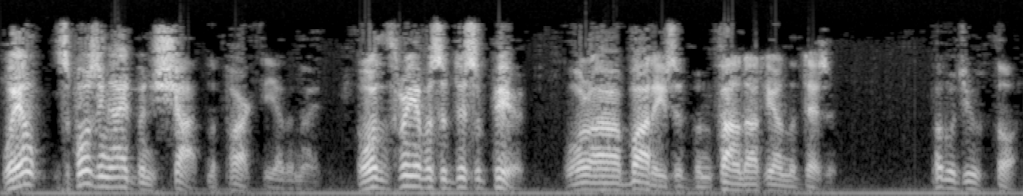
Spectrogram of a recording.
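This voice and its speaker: An actor playing a blunt, brisk American private detective in charge, in an old-time radio mystery style. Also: male voice, mid-range voice, very animated, fairly bright tone, husky, heavily acted. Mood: grim, explaining. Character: hard-boiled, decisive male private detective in charge. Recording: dull, noisy old radio recording.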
